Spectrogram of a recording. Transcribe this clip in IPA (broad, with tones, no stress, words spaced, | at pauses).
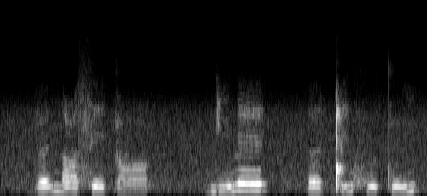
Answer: bœ˩˥nɑ˨˩˦se˨˩˦ɡɑ˩ | ɟĩ˨˩˦lɛ˥ | ɜ˩ɡ͡ǃe˧˥xʷœ˩˥ tʷĩ˩˥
